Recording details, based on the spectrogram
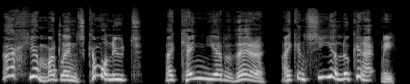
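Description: A very old, commanding witch, as a man puts her on, slow and clipped, with every word placed deliberately. The voice sits high for him and is breathy and close. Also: huge pitch swings, no room sound. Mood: stern.

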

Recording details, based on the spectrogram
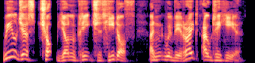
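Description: A man's voice: on the high side, very animated, normal speed, a bit bright, slightly rough, no echo, clean studio sound, pitched above the performer's own voice, full character voice. A man voicing a small, fierce, boastful Pictsie warrior chief with a Scottish accent. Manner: blustering, emphatic.

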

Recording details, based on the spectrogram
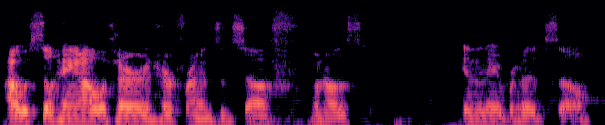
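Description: A man in his thirties telling personal stories in an interview, halting with fillers and restarts and laughing easily. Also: a little high, flat delivery, pushed and bright, breathy edge, dry recording, poor audio. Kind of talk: casual storytelling interview.

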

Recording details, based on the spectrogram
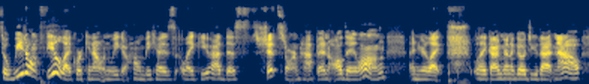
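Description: A woman in her thirties or forties hosting a motivational podcast, hoarse from a cold, talking energetically and often asking "right?". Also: medium pitch, moderate pace, hardly any pauses. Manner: energetic, chatty, peppered with "right?" and "like". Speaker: podcast host. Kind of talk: motivational solo podcast talk. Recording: slightly dull lo-fi audio.

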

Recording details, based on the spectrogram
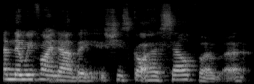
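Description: A woman co-hosting a podcast in a relaxed, casual conversational style. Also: medium pitch, fairly quick. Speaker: podcast host; actor. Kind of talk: relaxed casual chat about a radio drama.

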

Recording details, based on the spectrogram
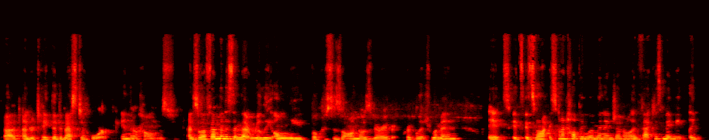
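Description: Low-voiced woman, rapid academic talk, hedging, restarts. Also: big pitch swings. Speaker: guest author. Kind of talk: academic explanation in an interview.

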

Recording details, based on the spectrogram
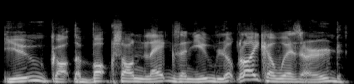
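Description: Man acting a solemn, menacing zealot, bright-edged. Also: mid-range voice, measured pace, no room sound, highs cut off, close to an everyday voice. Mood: accusing. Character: solemn, menacing, grey-faced male zealot. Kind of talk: audiobook character voice.

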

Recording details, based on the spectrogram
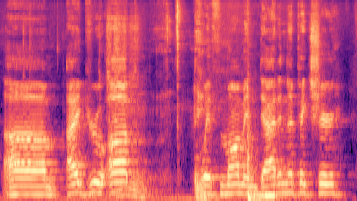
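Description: A man's voice: fairly high pitch, fairly even intonation, takes it slowly, noisy background. A young man from Texas sharing his faith story in casual, earnest talk, full of fillers and restarts. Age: young adult.

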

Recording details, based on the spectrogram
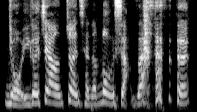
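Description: A woman's voice: a little high, fairly quick, slightly rough, dry recording, clean studio sound. A woman guest on a podcast, explaining things casually in a giggly, somewhat hesitant way. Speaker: podcast guest, audio drama producer. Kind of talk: casual chat.

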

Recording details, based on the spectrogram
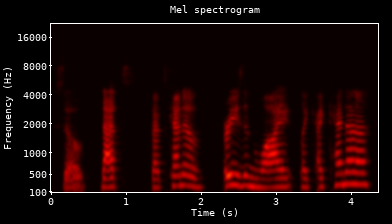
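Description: A woman's voice: mid-range voice, slow pace, a bit bright. A young woman from Vietnam, a native Vietnamese speaker, co-hosting a casual podcast and talking with many fillers and restarts. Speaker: podcast co-host.

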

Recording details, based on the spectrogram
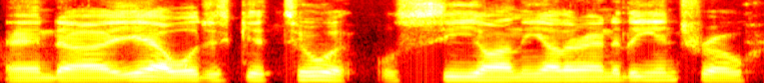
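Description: A man's voice: medium pitch, level tone, fairly quick, heavy background noise. A young man hosting a casual podcast, upbeat and loose, laughing easily. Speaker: podcast host.

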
